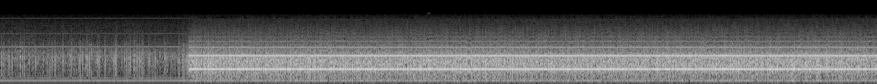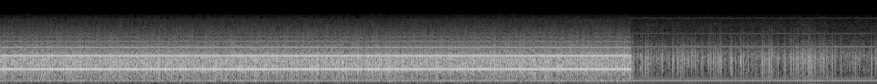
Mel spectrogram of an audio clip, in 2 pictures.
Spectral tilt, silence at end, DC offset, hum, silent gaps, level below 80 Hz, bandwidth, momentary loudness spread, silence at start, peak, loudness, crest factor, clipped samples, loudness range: -4 dB/octave; 0 s; under 0.1%; none; none; -50 dBFS; 11 kHz; 14 LU; 0 s; 0 dBFS; -11 LUFS; 12 dB; under 0.1%; 3 LU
